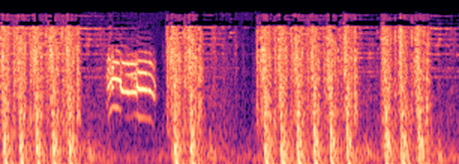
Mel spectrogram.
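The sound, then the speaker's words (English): Rapid bursts of sharp, loud gunshots are fired at an eagle in quick succession, pausing briefly between volleys, with a short high warbling cry cutting in after the first burst. “Okay, I'm going to shoot the eagle. I've got my gun out.”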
